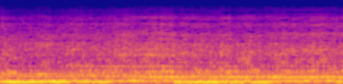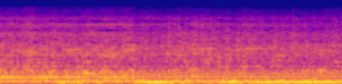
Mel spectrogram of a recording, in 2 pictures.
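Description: A motor engine running steadily at an even pitch as the vehicle moves through floodwater, pushing a wake.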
